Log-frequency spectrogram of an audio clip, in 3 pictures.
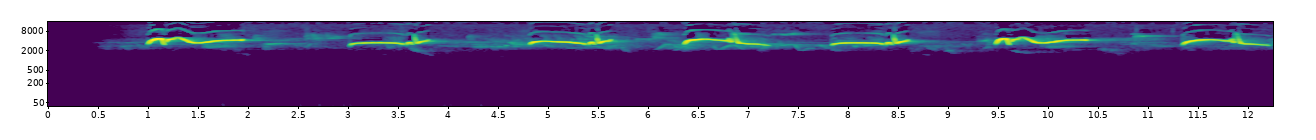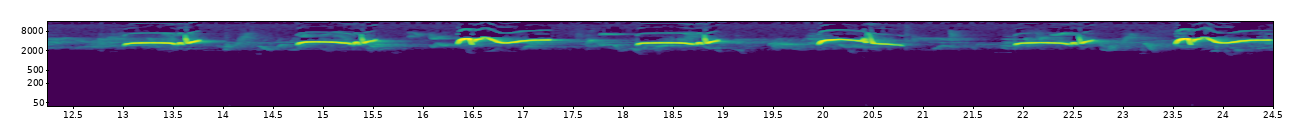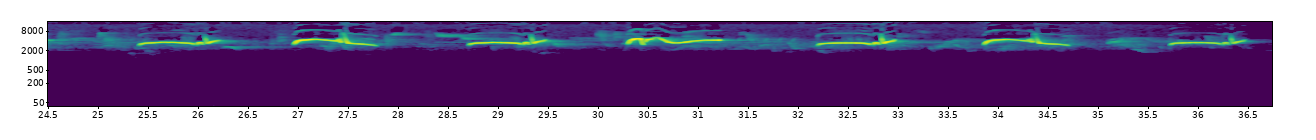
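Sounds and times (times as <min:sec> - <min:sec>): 
Eastern Wood Pewee singing at dawn: 0:00.3 - 0:36.7.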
